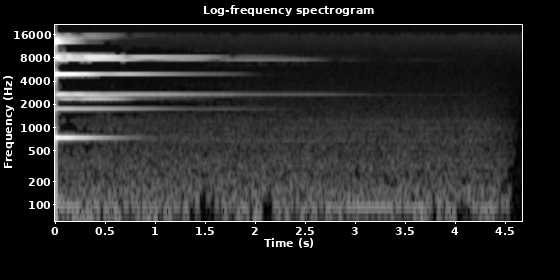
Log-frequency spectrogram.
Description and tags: Softer wrench hit F#3
Recorded with DPA 4021.
A chrome wrench/spanner tuned to a F#3.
